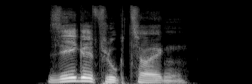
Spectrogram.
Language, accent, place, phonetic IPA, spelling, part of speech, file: German, Germany, Berlin, [ˈzeːɡl̩ˌfluːkt͡sɔɪ̯ɡn̩], Segelflugzeugen, noun, De-Segelflugzeugen.ogg
- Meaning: dative plural of Segelflugzeug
